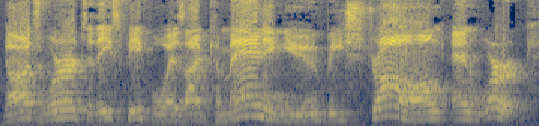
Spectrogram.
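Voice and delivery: loud, high, slowing on be strong and work; forceful preaching. Acted. Preacher pressing God's command on the people, forceful. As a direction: hammer home the command.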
